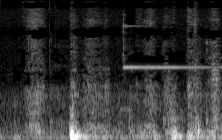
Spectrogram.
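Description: A soft knock, then a few light clicks as the red plastic cover on the car battery's positive terminal is handled and lifted. A faint, thin, steady high tone sounds for under a second just past the middle.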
